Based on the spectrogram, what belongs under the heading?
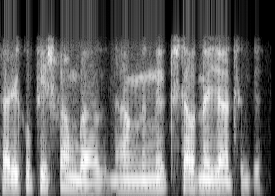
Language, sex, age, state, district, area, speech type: Bodo, male, 60+, Assam, Chirang, rural, conversation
